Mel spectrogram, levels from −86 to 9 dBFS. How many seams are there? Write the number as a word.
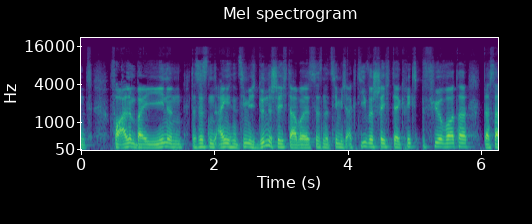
one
